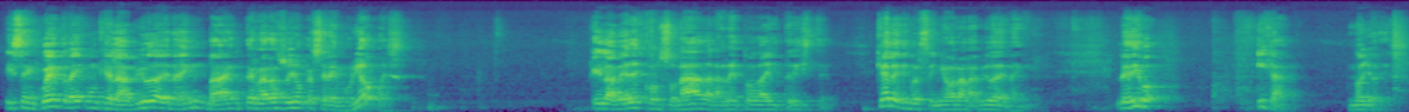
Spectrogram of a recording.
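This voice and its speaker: Man, preacher, middle pitch, repeats phrases, echoey room. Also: fairly quick. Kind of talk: sermon.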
